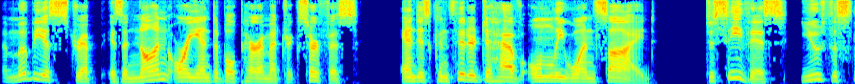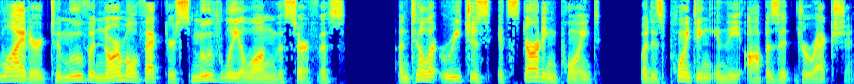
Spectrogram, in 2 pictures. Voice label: narration; CALCULUS 7E; cengage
